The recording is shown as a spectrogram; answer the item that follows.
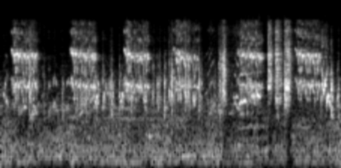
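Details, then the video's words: Young budgerigars in an aviary chatter with loud, scratchy high-pitched squeaks and chirps, calls piling on top of one another in rapid clusters over a few seconds. "কিউট বাজিগর পাখির বাচ্চা"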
